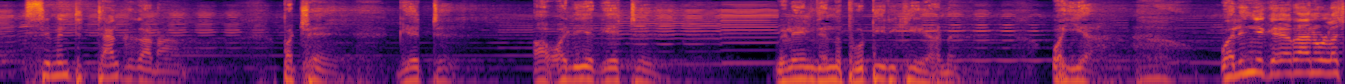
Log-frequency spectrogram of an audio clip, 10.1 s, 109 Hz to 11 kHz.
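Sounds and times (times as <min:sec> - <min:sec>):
harmonium and clarinet notes: 0:00.0 - 0:10.0
man declaiming: 0:00.0 - 0:10.0.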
